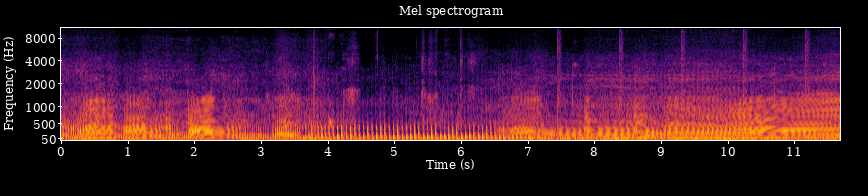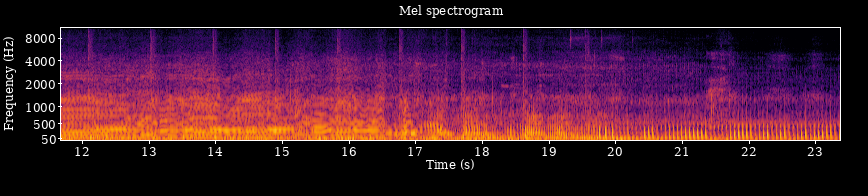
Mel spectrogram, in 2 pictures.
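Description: Honda CRF250 four-stroke single-cylinder dirt bike engine under way on a rocky trail, its pitch rising and falling with the throttle, the swings heaviest in the middle. Scattered clicks and clatter, typical of stones and the bike's chassis knocking over rough ground.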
